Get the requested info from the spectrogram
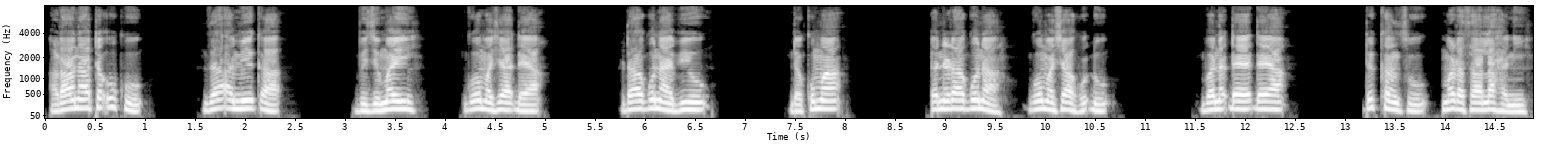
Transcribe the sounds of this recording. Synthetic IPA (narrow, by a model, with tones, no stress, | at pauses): ʔa˨ɽaː˦naː˦ta˦ʔʊ˦kʷu˨ | zaː˦ʔa˨miː˦kʼa˨ | bɪ˨d͡ʒɪ˨ma˦j | ɡʷoː˦ma˨ʃ̬aː˦˨ɗɐ˦ja˦ | ɽaː˦ɡʷʊ˦naː˨bɪ˦ju˦ | da˨kʷʊ˦ma˦ | ɗɐ˦nɽaː˦ɡʷʊ˦naː˨ | ɡʷoː˦ma˨ʃ̬aː˦˨ɦʊ˦ɗu˦ | bɐ˦na˦ɗɐ˦ja˦ɗɐ˦ja˦ | dʊ˦kɐ˨ns̬u˨mɐ˦ɽɐ˨saː˦lɐ˦ɦa˨niː˦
